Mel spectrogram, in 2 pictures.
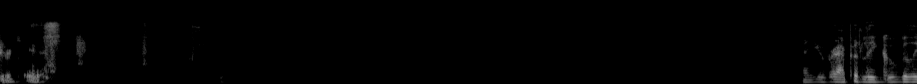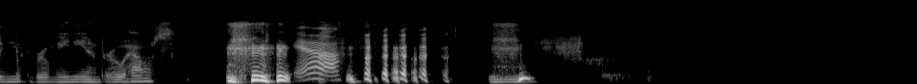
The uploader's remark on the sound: Skype of Cthulhu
